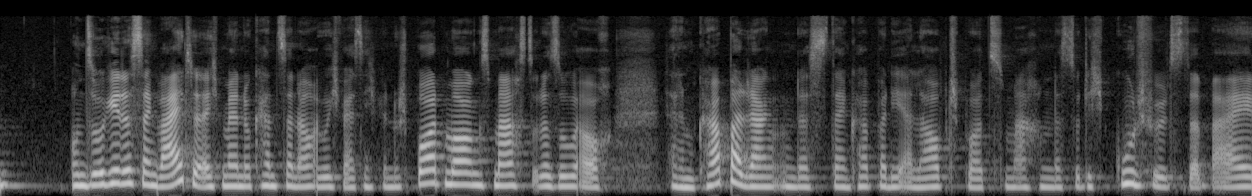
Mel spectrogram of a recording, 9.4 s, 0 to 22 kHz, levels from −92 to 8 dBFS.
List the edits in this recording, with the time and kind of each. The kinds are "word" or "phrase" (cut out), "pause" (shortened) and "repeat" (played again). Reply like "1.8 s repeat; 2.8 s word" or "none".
1.2 s word; 2.4 s phrase; 4.3 s word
